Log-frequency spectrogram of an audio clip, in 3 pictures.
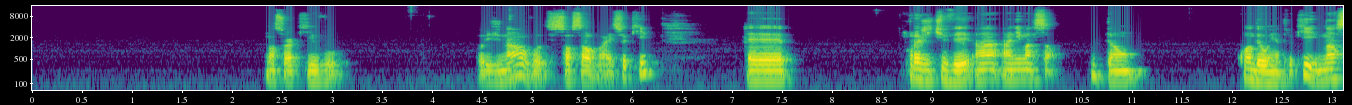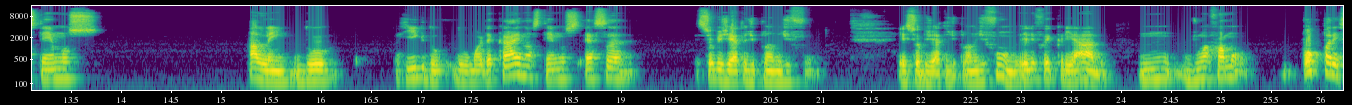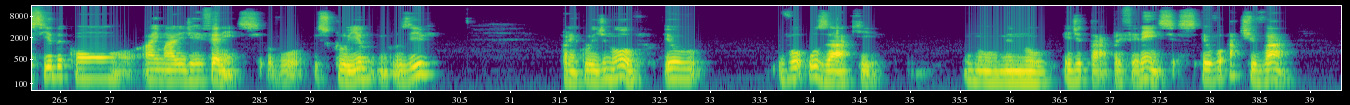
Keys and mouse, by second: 4.8 ctrl+s, 8.6 click, 10.6 click, 12.4-13.6 ctrl+middle drag, 13.8-18.0 ctrl+middle drag, 18.5-19.0 drag, 23.3 click, 28.2 click, 29.0 x, 29.7 y, 30.0 click, 33.8 click, 36.9 click, 39.1 click.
